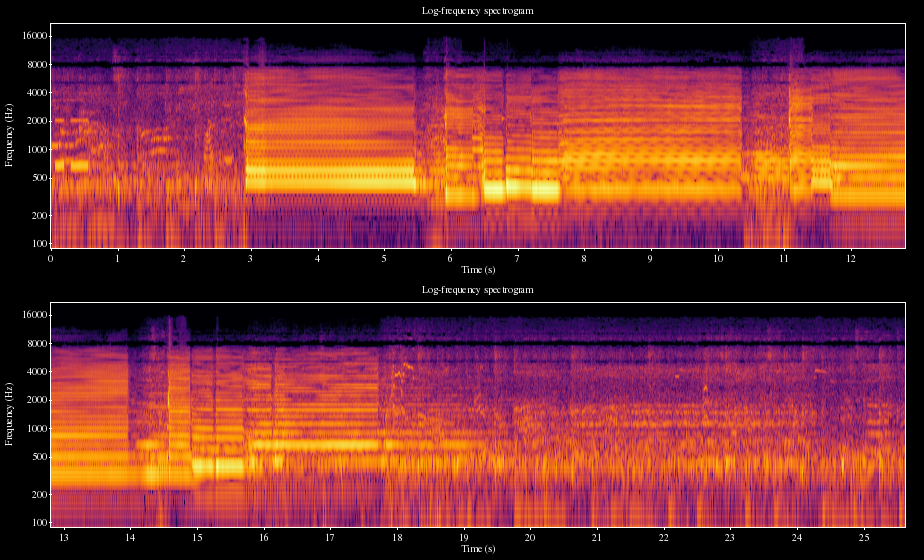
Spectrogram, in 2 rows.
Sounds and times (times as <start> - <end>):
Music: 0.0 - 9.3, 10.5 - 25.6.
